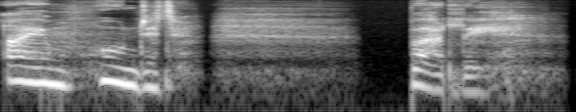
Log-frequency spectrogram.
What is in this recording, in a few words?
LOW; BASTILA; XBOX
